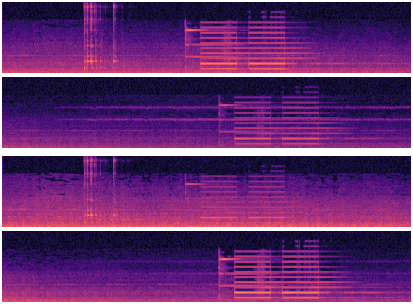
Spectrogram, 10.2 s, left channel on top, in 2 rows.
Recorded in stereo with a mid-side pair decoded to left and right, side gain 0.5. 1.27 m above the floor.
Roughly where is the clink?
Ahead.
